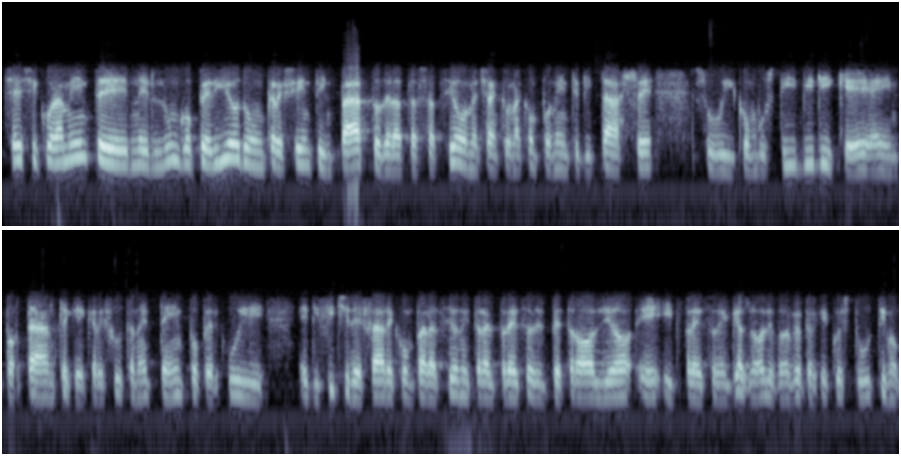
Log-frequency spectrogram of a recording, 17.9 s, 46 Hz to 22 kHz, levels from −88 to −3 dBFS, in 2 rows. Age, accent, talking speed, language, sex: 40-59, native, 150 wpm, Italian, male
